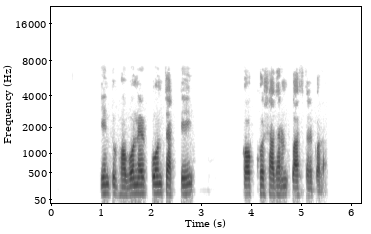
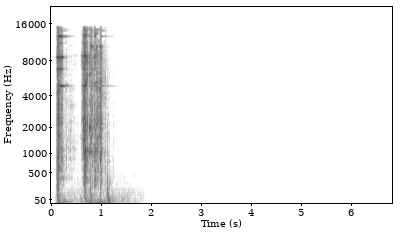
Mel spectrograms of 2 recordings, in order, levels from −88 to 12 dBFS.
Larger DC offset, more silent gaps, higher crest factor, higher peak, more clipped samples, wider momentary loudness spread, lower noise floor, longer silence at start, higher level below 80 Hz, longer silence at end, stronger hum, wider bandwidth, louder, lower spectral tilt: neither; neither; about the same, 20 dB vs 24 dB; about the same, -2 dBFS vs -2 dBFS; neither; about the same, 9 LU vs 8 LU; about the same, under -90 dBFS vs -87 dBFS; first, 1 s vs 0.1 s; second, -66 dBFS vs -56 dBFS; second, 0.8 s vs 5.7 s; neither; second, 7.2 kHz vs 15.5 kHz; second, -20 LUFS vs -15 LUFS; first, -6.5 dB/octave vs 2 dB/octave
